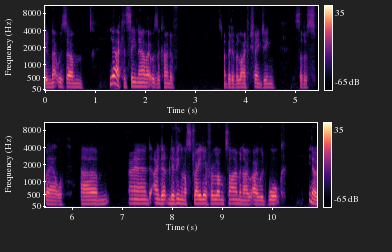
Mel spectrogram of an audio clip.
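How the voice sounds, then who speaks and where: A man in his forties, a guest on an interview, talking in a chatty, self-deprecating, rambling way with a hoarse, weary voice. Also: on the high side, darkish tone, dry recording. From Britain. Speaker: guest, ultrarunner. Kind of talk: casual interview chat.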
